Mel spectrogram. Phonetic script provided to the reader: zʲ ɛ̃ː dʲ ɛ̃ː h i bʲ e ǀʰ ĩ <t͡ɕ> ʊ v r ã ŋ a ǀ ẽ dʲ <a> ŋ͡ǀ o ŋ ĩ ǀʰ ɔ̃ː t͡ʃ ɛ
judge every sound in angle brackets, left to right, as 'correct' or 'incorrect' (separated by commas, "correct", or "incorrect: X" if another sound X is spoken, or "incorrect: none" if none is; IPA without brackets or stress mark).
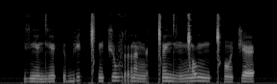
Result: incorrect: t͡ʃ, incorrect: ã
